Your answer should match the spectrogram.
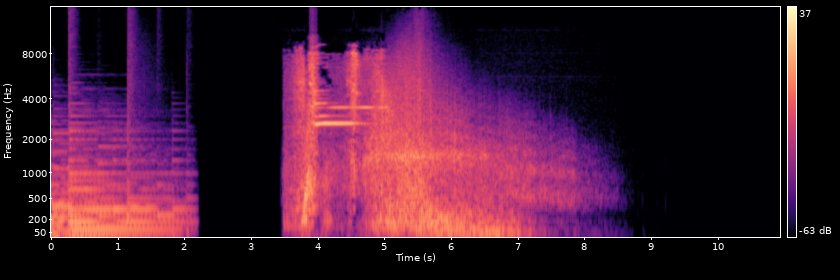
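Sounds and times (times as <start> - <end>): rising whoosh: 3.5 - 8.1
metallic clang with ringing ding: 3.8 - 4.9.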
